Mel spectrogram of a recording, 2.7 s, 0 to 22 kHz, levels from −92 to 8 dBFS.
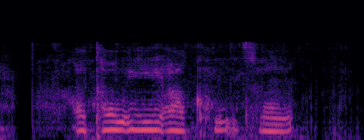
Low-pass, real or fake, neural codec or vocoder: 7.2 kHz; fake; codec, 16 kHz, 4.8 kbps, FACodec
